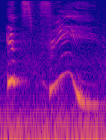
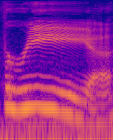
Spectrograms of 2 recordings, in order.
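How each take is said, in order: First: It is said in a Minnie Mouse voice. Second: It is said in a normal voice.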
